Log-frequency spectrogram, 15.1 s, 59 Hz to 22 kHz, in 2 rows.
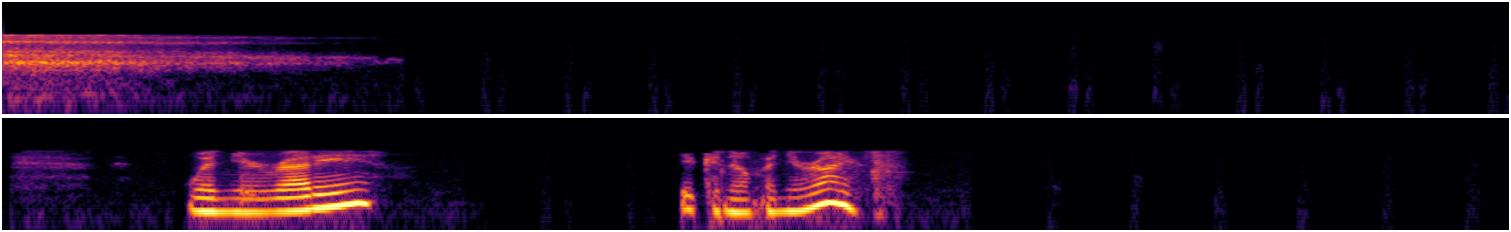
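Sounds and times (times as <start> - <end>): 
deep exhale during a guided breathing exercise: 0.0 - 2.0
speech: 8.5 - 9.5, 10.9 - 12.1.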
